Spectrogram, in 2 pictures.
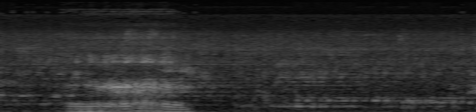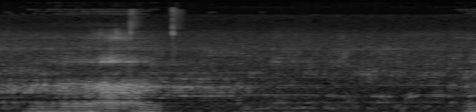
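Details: Sleeping person snoring loudly, likened to a buffalo: deep rattling snores on each breath in, two in seven seconds, with quieter breathing out between.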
